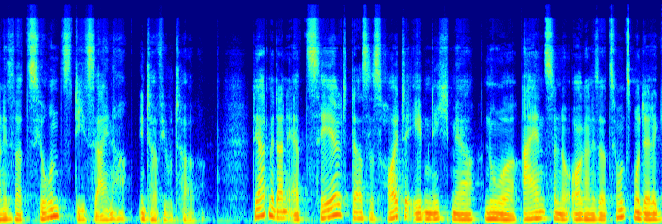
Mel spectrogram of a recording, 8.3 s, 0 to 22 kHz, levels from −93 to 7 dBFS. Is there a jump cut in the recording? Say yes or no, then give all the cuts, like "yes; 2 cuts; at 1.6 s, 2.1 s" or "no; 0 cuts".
no; 0 cuts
